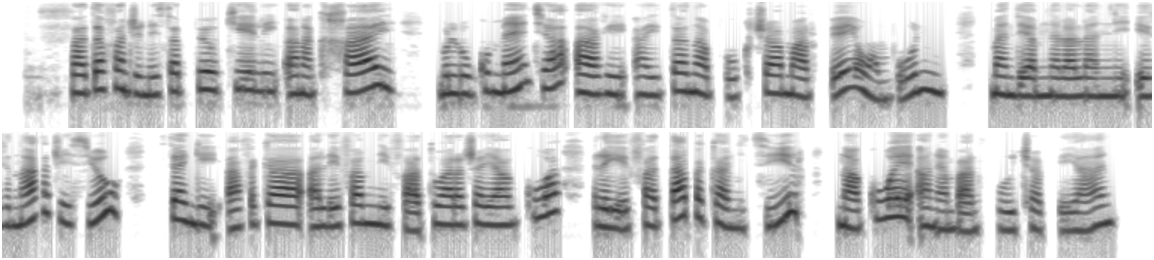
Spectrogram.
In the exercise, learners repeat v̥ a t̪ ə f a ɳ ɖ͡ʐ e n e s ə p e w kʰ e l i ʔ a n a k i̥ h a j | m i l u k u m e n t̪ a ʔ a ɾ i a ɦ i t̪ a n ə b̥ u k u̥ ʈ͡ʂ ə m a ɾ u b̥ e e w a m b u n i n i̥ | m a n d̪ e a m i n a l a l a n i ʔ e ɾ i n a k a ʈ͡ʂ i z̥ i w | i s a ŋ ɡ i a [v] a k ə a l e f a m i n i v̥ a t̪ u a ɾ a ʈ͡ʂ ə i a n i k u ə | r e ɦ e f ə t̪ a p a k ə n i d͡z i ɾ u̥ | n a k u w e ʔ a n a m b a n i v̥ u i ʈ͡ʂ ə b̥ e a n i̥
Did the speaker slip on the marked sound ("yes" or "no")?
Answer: yes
